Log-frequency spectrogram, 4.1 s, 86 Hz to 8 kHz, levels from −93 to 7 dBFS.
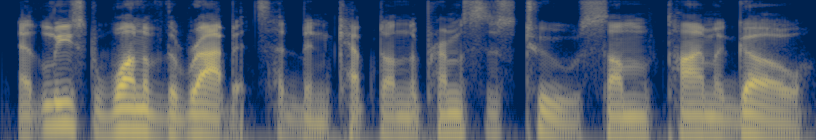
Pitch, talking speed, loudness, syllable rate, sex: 90 Hz, 235 wpm, -23 LUFS, 5.5 syllables/s, male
